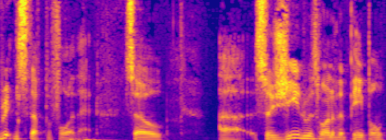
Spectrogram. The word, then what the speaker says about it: Gide: André Gide. No, Gide, that's right.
